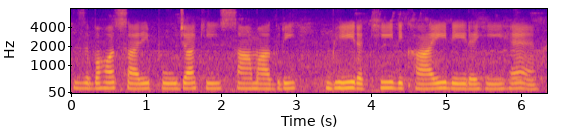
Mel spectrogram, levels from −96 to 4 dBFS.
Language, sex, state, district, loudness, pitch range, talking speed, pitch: Hindi, female, Uttar Pradesh, Lucknow, -17 LUFS, 175-190 Hz, 105 wpm, 185 Hz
